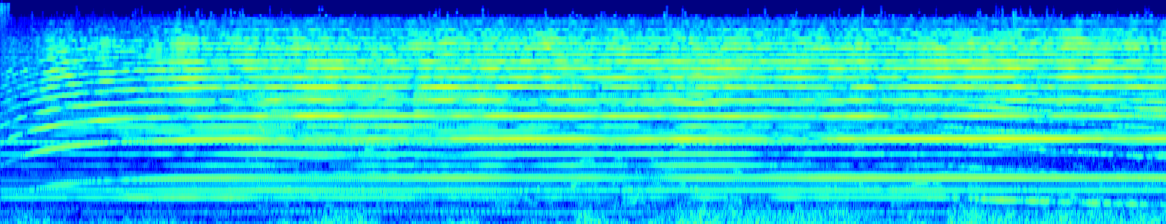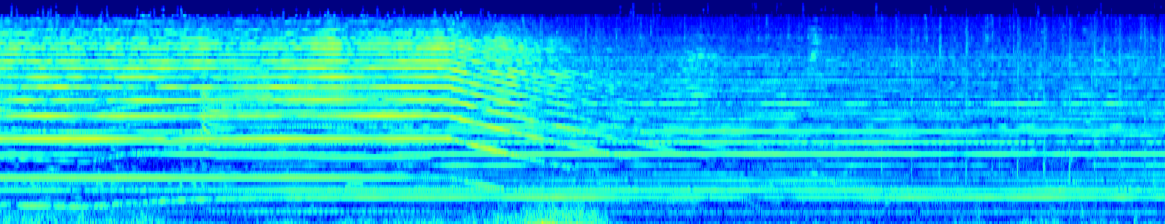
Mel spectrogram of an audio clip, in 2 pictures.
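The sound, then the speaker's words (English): Many modern boats blare their horns together in a town ritual, a sustained, layered chord with each boat holding a different pitch, some tones bending downward before most cut off together and a low rumble sounds. “In order to sort of bring the boats right into the ritual, all the boats blast their horn.”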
